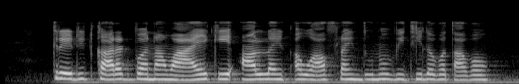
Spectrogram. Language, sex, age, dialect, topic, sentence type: Chhattisgarhi, female, 31-35, Central, banking, question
